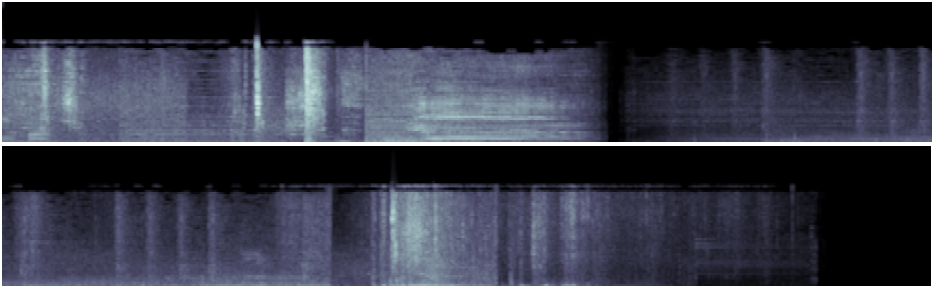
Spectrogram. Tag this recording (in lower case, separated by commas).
speech, music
